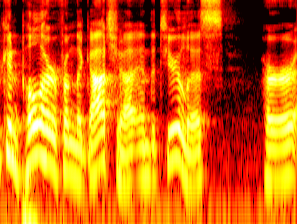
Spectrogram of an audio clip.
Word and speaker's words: gacha: young yeah yo is that how you pronounce it is it a gotcha game gotcha yeah yeah as in gotcha you're going to jail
